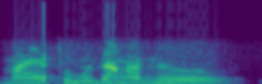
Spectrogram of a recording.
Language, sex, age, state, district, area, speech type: Bodo, female, 45-60, Assam, Udalguri, rural, conversation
